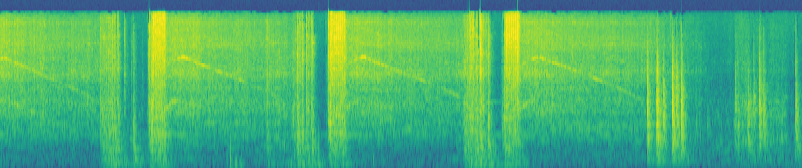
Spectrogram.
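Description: Cordless impact wrench undoing a trailer's wheel nuts: four short, loud bursts about two seconds apart, one per nut, each followed by the motor's falling whine as it spins down.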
